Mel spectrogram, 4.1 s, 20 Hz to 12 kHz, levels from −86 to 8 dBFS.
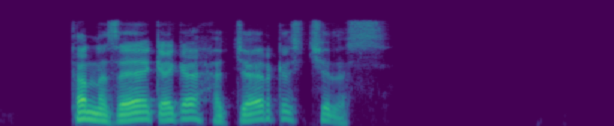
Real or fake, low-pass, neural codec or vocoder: fake; 7.2 kHz; codec, 16 kHz, 4 kbps, FunCodec, trained on Chinese and English, 50 frames a second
